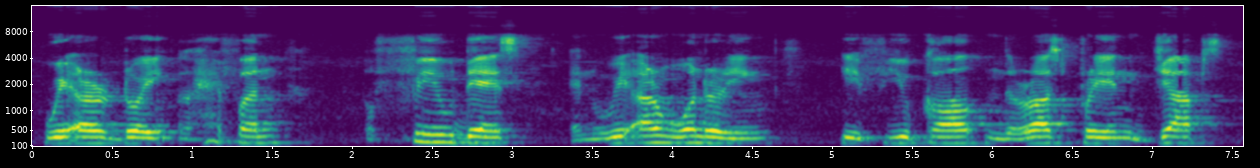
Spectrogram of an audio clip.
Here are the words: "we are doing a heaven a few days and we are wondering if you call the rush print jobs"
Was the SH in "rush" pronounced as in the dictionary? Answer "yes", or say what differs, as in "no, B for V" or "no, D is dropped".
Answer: no, S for SH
